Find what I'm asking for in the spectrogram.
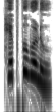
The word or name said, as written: ಹೆಪ್ಪುಗೊಡು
